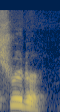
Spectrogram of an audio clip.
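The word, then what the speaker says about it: Schröder: And the Lakers they're in a stage right now where their confidence is so visible, whether it's Dennis Schroeder or is it Schroeder? Is it Schroeder? – It's Schroeder.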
